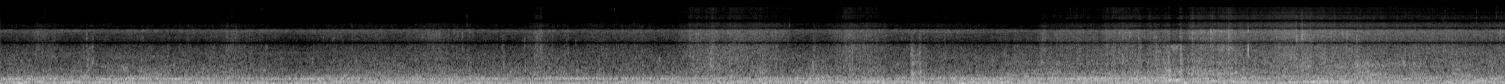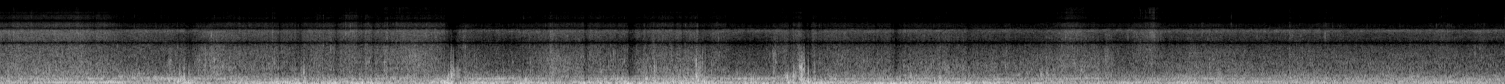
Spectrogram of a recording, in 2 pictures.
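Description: Jet ski engine running steadily over rough, choppy water, with wind buffeting the microphone and water splashing. A few brief knocks sound around the middle.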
